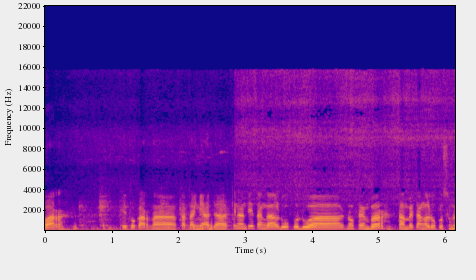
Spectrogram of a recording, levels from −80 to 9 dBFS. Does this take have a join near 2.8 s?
yes; 2 cuts; at 2.8 s, 5.2 s

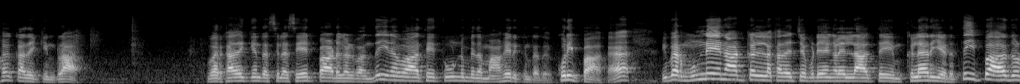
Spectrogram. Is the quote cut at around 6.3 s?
no; 0 cuts

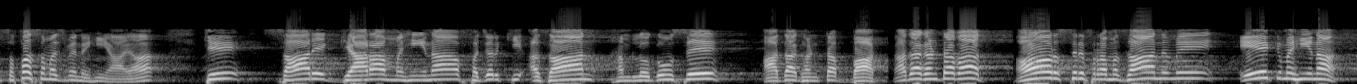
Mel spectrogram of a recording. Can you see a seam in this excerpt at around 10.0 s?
yes; 2 cuts; at 8.9 s, 10.0 s

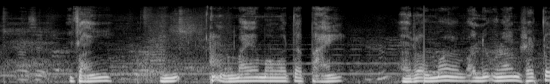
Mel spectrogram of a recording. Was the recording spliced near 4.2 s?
yes; 1 cut; at 4.2 s

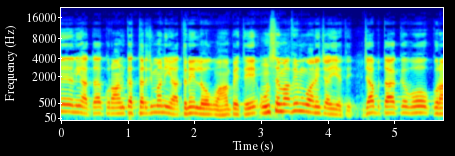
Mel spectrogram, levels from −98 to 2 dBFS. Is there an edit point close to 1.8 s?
yes; 2 cuts; at 1.8 s, 4.5 s

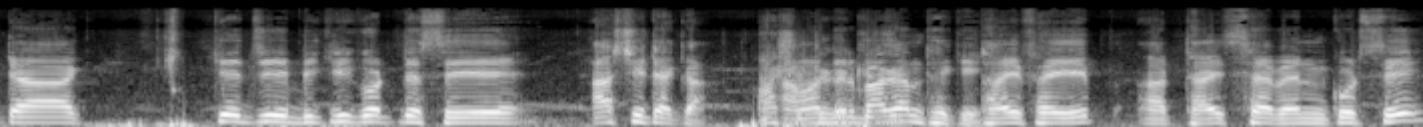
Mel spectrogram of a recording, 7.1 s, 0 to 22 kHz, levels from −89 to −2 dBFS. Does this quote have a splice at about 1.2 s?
no; 1 cut; at 4.9 s

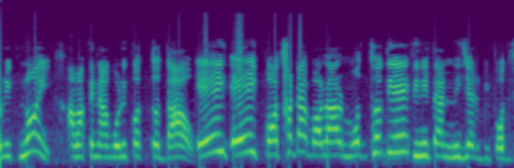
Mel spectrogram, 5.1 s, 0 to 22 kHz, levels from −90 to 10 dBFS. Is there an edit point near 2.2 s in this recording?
yes; 2 cuts; at 2.2 s, 4.1 s

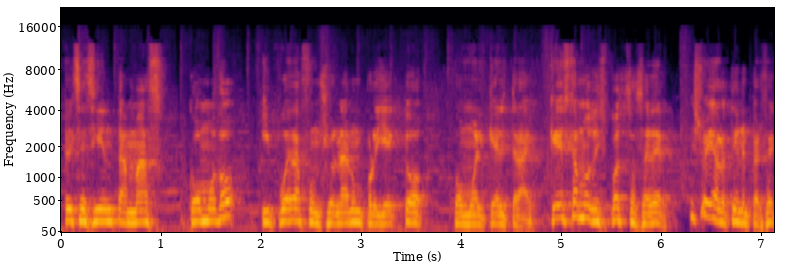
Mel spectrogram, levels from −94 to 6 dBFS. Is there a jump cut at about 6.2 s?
no; 2 cuts; at 1.9 s, 3.8 s

